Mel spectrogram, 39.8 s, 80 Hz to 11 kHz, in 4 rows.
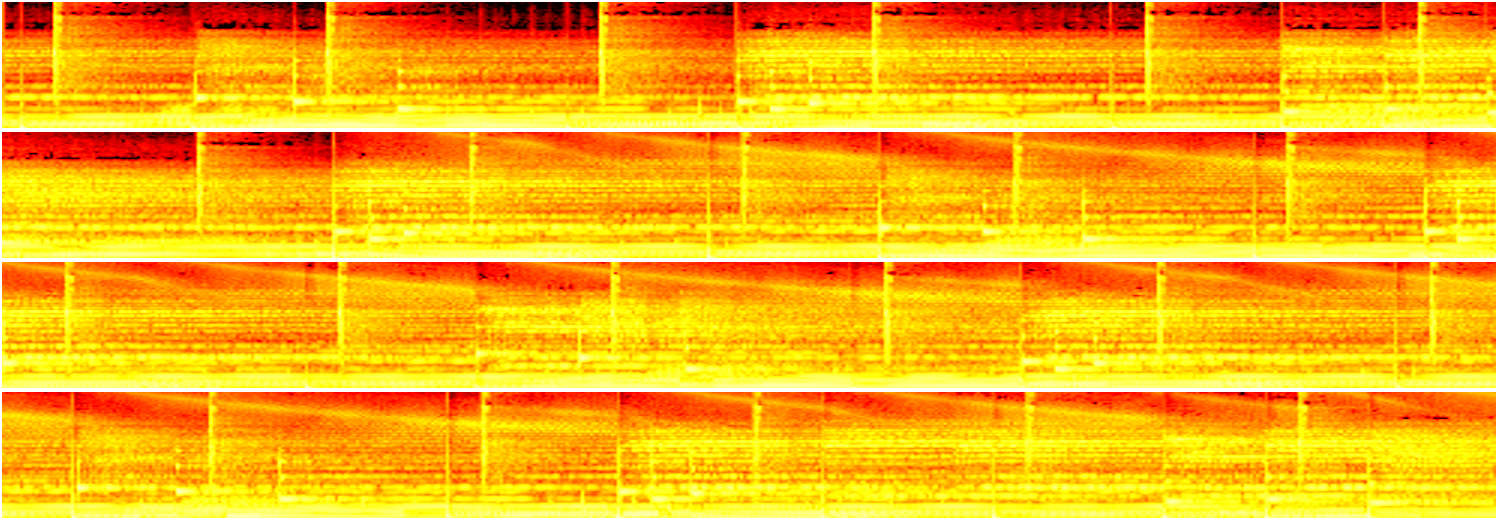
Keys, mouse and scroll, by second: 0.1 g, 2.0 middle click, 2.3 Tab, 2.6-3.3 middle drag, 3.3 Tab, 3.7 Tab, 4.2 alt+a, 4.6-5.9 shift+middle drag, 5.9 click, 6.3 scroll down 1, 6.4-8.6 middle drag, 8.6 alt+a, 9.9-11.4 middle drag, 11.4 click, 11.8 Tab, 12.1-12.6 middle drag, 12.6 a, 13.5 KP_Decimal, 14.3-17.7 middle drag, 17.7 click, 18.2-20.1 middle drag, 20.1 shift+d, 23.5 n, 24.0 n, 25.6 click, 26.1 click, 27.5 click, 28.9-32.0 middle drag.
